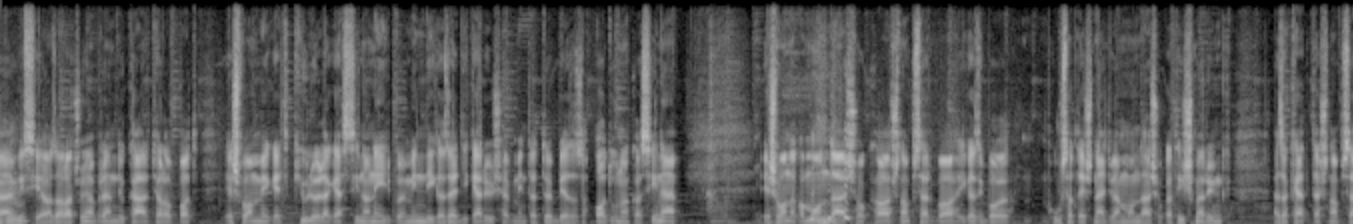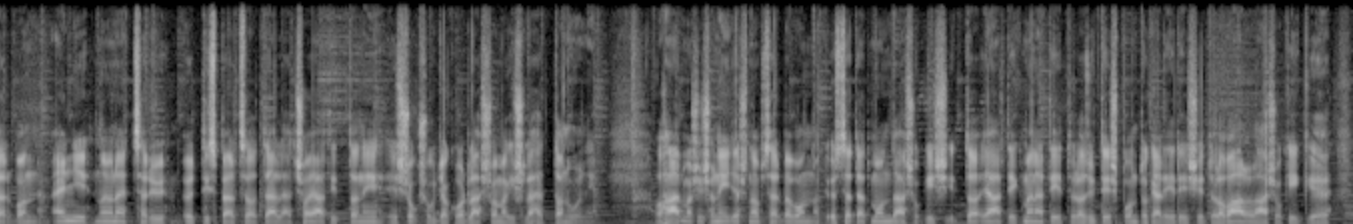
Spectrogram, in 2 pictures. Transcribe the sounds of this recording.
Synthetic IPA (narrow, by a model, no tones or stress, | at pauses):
ɛlvisiɒzɒ̰lʔɒt͡ʃo̞ɲɒbrɛnd̪ykaːrcɒlo̞pɒt̪ | eːʃʋɒmːeːɡɛɟkylønlɛɡɛʃsinɒneːɟbøːlmind̪iɡɒzɛɟːikɛɾøːʃɛbmint̪ɒt̪ø̞bːiɛzɒzɒd̪uːnɒkɒsinɛ | ḛːʃʋɒnːɒkɒmo̞nd̪aːʃo̞kʰɒʃnɒpsɛrbɒiɡɒziboːlhuːshɒt̪eːʃnɛɟʋɛmːo̞nd̪a̰ːʃo̞kɒt̪iʃmɛɾyŋk | ɛ̰zɒkɛt̪ːɛʃnɒpsɛrbɒnɛ̰ɲːinɒɟo̞nɛcsɛɾyːøt̪ːiːspɛrt̪sɒlɒt̪ːɛlːɛɦɛt̪ʃɒjaːt̪iːt̪ːɒnieːʃʃo̞kʃo̞ɡɟɒko̞rlaːʃːɒlmɛɡiʃlɛ̰ɦɛt̪ːɒnulnḭ | ɒ̰ɦaːrmɒʃeːʃɒneːɟɛʃnɒpsɛrbɛvɒnːɒkø̞̰sːɛt̪ɛt̪mo̞n̪d̪aːʃo̞kiʃḭt̪ːɒjaːt̪eːkmɛnɛt̪eːt̪øːlɒzyt̪eːʃpo̞n̪t̪o̞kɛleːɾeːʃeːt̪øːlɒvaːlɒlaːʃo̞kiɡ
